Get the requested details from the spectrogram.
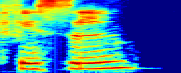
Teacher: Fizzle, no vowels. The word ends with l, which is a lateral or liquid, right? So there we say, we identify l has a syllabic function, although l is not a vowel sound.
